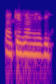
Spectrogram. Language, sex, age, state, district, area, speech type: Telugu, female, 30-45, Andhra Pradesh, Nandyal, rural, conversation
